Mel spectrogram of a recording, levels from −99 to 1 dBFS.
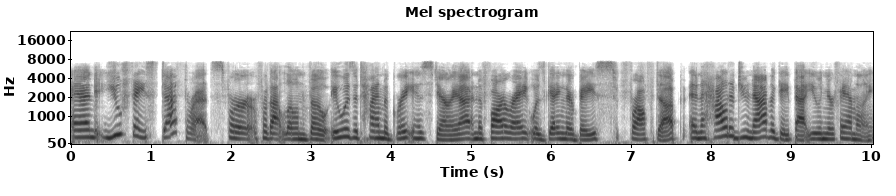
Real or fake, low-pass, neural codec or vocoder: fake; 7.2 kHz; codec, 16 kHz in and 24 kHz out, 1.1 kbps, FireRedTTS-2 codec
